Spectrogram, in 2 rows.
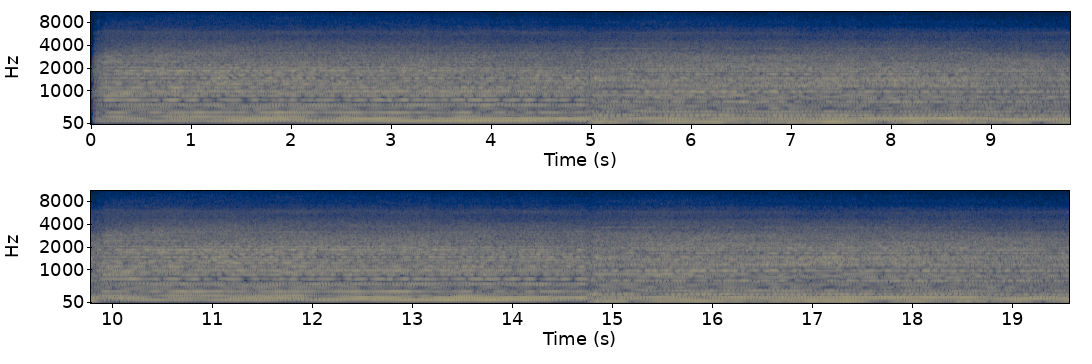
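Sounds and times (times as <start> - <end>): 
strings: 0.0 - 19.5.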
